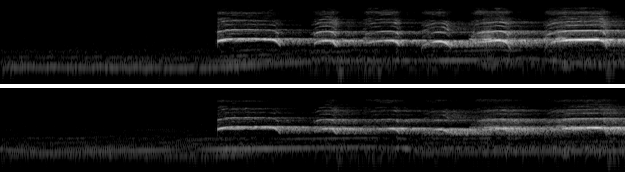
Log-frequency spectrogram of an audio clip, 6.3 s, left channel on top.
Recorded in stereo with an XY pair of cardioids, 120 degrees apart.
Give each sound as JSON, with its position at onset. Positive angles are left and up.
{"t": 2.2, "sound": "a scream", "azimuth_deg": 40, "distance_m": 2.5}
